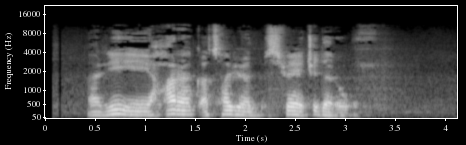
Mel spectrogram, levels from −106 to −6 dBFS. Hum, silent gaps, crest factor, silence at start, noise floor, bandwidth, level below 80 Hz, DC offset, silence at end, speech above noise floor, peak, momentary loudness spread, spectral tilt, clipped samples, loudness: none; none; 22 dB; 0.45 s; -59 dBFS; 11.5 kHz; -68 dBFS; under 0.1%; 0.9 s; 37 dB; -2 dBFS; 12 LU; -5 dB/octave; under 0.1%; -23 LUFS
